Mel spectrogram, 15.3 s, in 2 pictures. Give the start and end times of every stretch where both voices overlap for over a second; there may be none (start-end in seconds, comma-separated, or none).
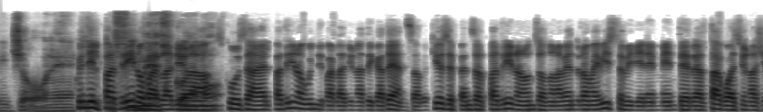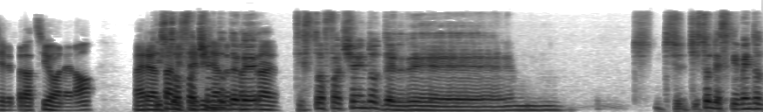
0.7-2.3, 9.1-10.4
